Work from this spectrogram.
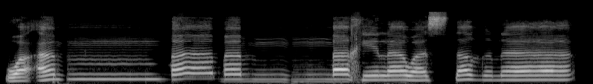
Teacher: harusnya dibaca gunah dua harakat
